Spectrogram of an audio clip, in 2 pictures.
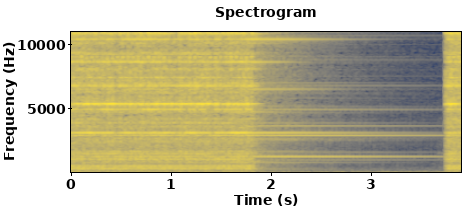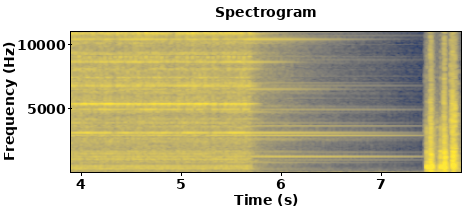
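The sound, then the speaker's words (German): An old mechanical telephone bell on a telephone from the 1970s rings loudly in two long, rattling bursts, each fading into a ringing tail, followed by a brief clattering burst at the very end. “Schön, dich zu hören, vor allem hier an meinem äh, Telefon aus den 70er Jahren.”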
